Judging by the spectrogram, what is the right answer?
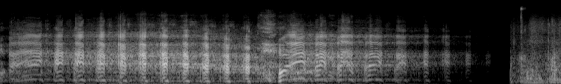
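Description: Laughter: a quick run of laughs, about four or five a second, lasting some four and a half seconds before it stops.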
